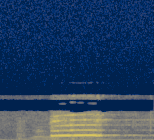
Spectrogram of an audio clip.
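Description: A single steady train whistle sounds for about half a second, bright and fairly loud, then cuts off over a faint low rumble, at a suburban halt on the way to London. No one speaks.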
